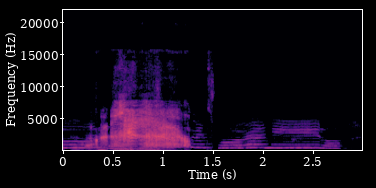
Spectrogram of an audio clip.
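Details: Pet cat heard after a burst of loud rustling noise: a single long, level meow lasting over a second that fades out gently at the end.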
